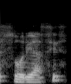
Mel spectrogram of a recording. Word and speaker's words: psoriasis: disease रहेंगी स देखिए हमारा इसमें पी जो है ये साइलेंट रहता है इसलिए यहां इसको सोरियास कहते हैं इसलिए हमने इसको हिंदी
